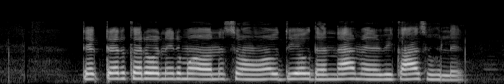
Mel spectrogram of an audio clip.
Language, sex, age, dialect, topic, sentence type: Maithili, female, 25-30, Angika, agriculture, statement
